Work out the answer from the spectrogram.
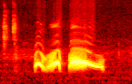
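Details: Single cooing phrase from a decoy spotted dove in 'giọng Thổ' style: a warbling first syllable, a short gap, then a long smooth hoot easing downward. Faint ticks come just before.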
